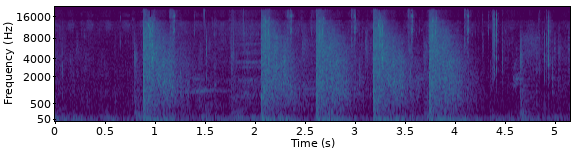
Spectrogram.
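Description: Gunfire in Fallout New Vegas as radscorpions are blown apart: five or six loud, booming shots in a rapid irregular volley, each with a sharp crack and rumbling tail, no talking over them.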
